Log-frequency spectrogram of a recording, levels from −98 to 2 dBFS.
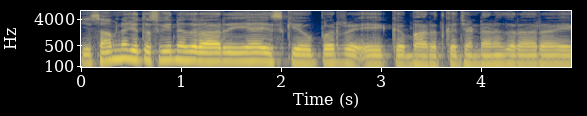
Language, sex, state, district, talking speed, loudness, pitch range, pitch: Hindi, male, Delhi, New Delhi, 220 wpm, -16 LUFS, 120-145 Hz, 125 Hz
